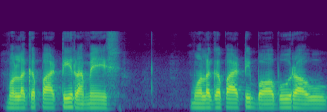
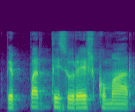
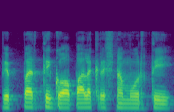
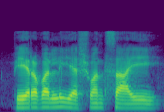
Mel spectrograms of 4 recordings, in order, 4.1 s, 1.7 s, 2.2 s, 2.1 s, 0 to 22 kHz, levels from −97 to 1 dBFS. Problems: constant background noise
